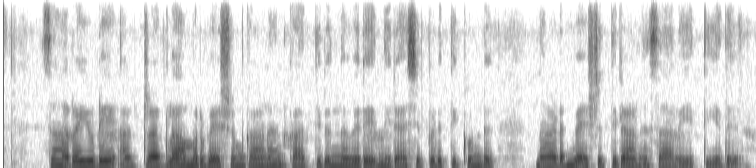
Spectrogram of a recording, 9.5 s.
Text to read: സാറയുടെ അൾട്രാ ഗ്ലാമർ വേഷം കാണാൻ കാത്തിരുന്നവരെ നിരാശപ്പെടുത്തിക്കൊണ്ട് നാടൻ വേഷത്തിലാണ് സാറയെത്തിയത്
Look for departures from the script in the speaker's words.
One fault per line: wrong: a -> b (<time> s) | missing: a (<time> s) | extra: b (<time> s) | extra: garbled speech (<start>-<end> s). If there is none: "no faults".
no faults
